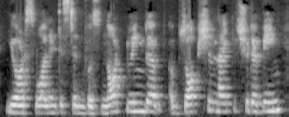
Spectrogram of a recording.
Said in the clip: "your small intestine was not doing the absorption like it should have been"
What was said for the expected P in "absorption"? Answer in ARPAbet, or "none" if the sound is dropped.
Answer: P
